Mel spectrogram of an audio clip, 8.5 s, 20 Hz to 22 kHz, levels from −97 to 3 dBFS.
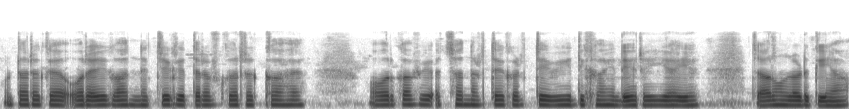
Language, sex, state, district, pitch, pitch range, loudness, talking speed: Hindi, male, Rajasthan, Nagaur, 135 Hz, 130-135 Hz, -24 LUFS, 140 wpm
